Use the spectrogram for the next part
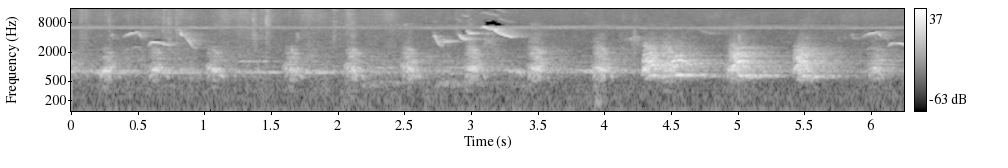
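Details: Dog barking without letup in Hawaiian Paradise Park, Hawaii, September 2, 2024, the Labor Day holiday. A fast run of repeated barks, roughly two per second, growing louder and harsher near the end, with bird whistles overhead.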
